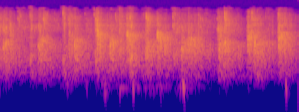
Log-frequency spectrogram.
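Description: An audience applauds the Lord in the morning for a few seconds, a dense patter of many hands clapping at once, fairly even throughout with a few sharper claps standing out. No one speaks.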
